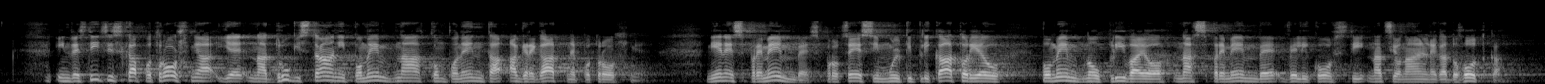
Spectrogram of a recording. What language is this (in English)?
Slovenian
